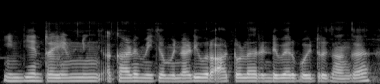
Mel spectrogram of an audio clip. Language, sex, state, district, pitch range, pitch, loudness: Tamil, male, Tamil Nadu, Kanyakumari, 150-160 Hz, 155 Hz, -19 LUFS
